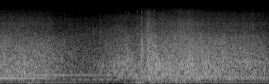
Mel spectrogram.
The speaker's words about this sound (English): So the sounds that came to me when I was a boy were the sounds of the environment, were the sounds of insects singing and the sounds of water against the shore.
